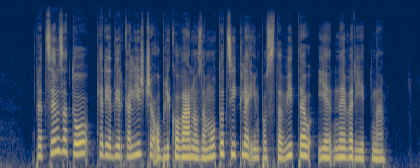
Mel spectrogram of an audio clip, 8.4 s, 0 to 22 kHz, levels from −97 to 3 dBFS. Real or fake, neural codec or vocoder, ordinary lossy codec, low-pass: real; none; none; 19.8 kHz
